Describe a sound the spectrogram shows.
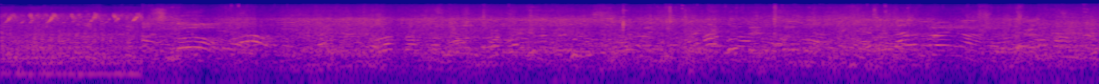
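A large crowd of men and women shouts and talks all at once outdoors.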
